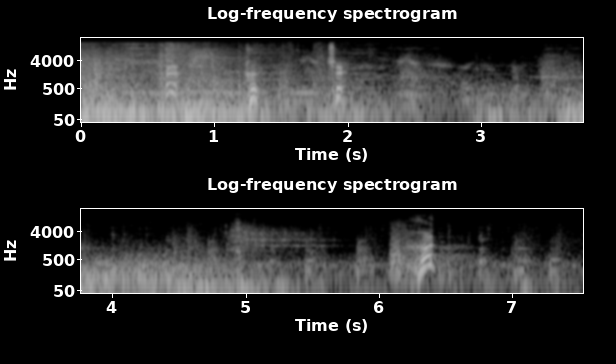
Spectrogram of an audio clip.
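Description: Magic blasts crackle and boom in a fight.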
